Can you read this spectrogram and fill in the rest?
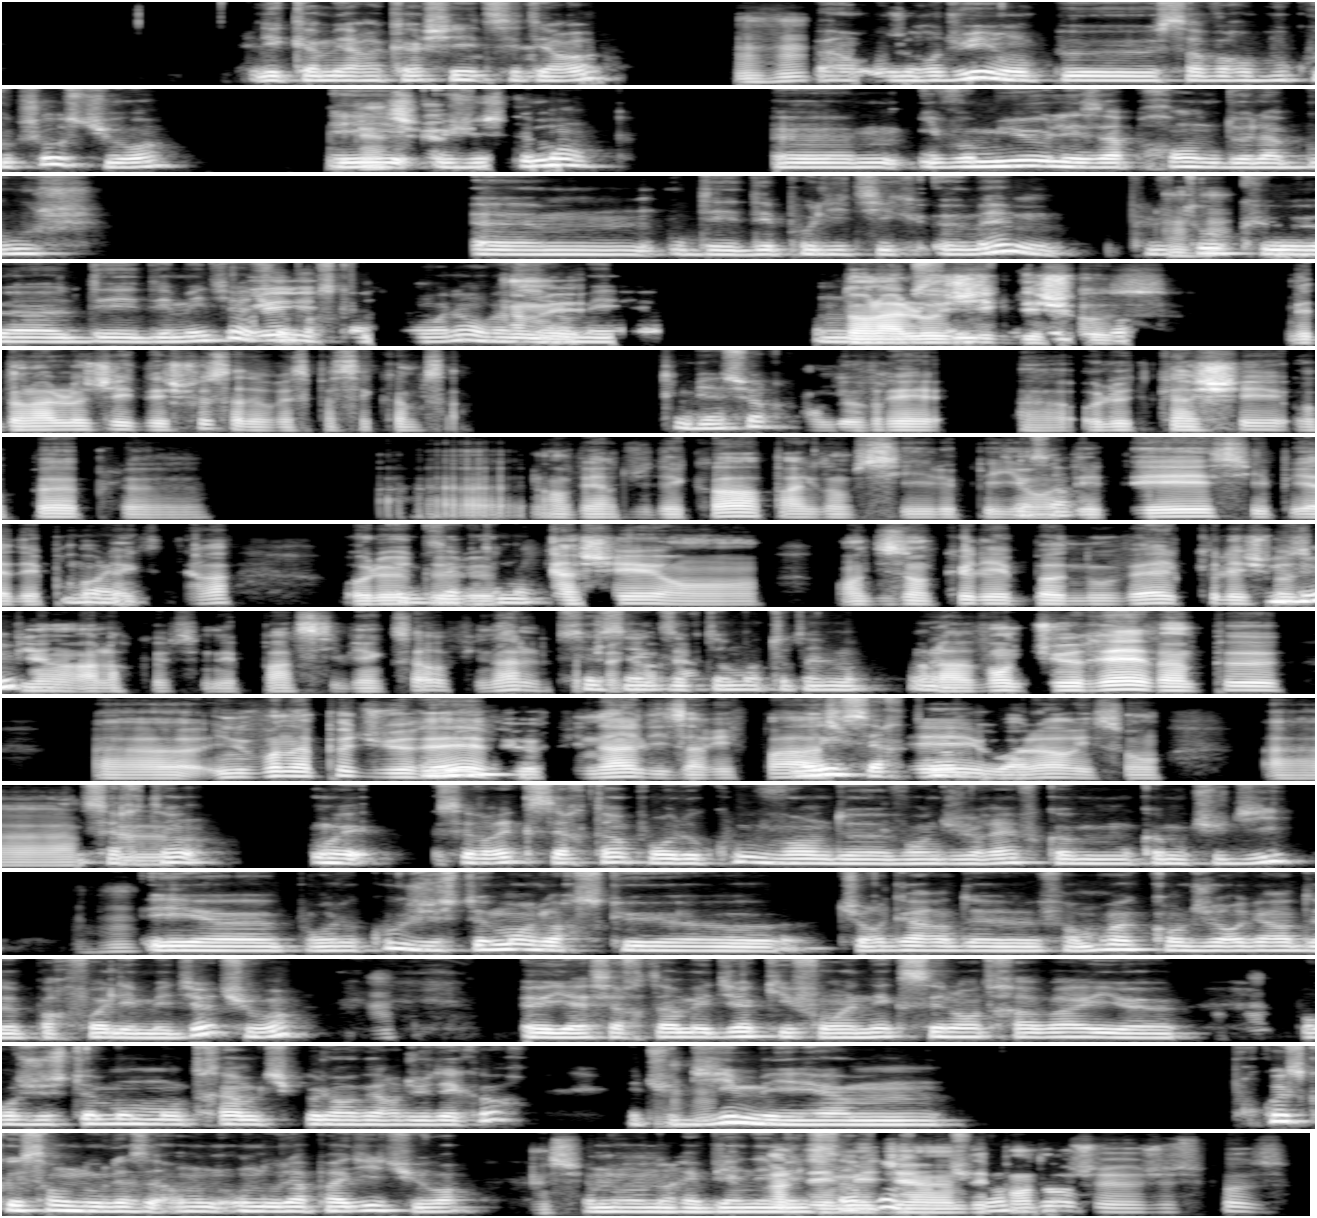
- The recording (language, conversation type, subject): French, unstructured, Que penses-tu de la transparence des responsables politiques aujourd’hui ?
- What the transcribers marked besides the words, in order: other background noise; stressed: "Oui"; unintelligible speech; tapping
